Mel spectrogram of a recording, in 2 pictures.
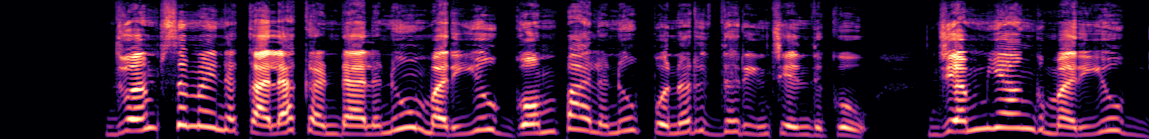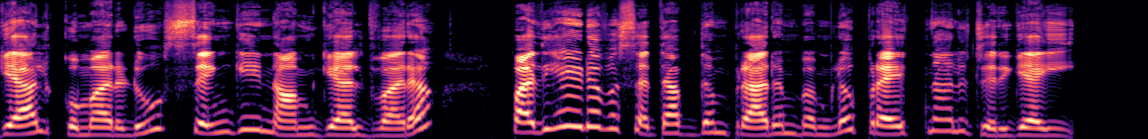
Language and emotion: Telugu, neutral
